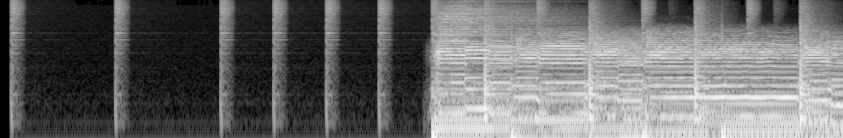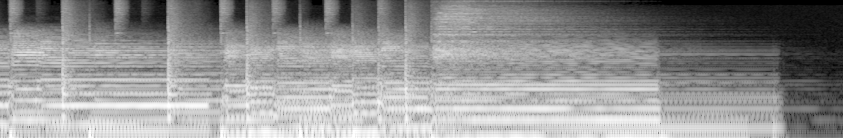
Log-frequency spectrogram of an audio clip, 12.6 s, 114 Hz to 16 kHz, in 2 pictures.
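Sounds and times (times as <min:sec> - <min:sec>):
classic rock guitar solo: 0:03.2 - 0:12.2.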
